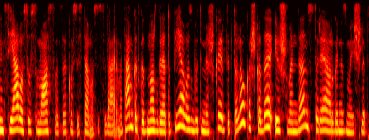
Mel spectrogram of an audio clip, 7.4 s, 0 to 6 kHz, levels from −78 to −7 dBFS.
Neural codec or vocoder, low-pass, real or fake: vocoder, 24 kHz, 100 mel bands, Vocos; 5.4 kHz; fake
